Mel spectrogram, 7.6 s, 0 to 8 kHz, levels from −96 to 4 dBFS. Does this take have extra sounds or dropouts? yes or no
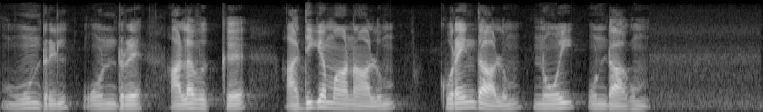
no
